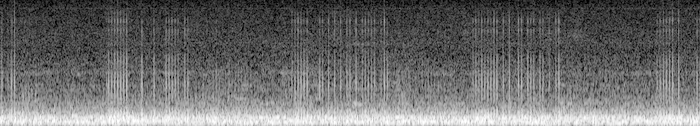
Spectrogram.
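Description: A Siamese cat purrs in a low, even rumble that never breaks. Soft rustling bursts come and go above it every couple of seconds.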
